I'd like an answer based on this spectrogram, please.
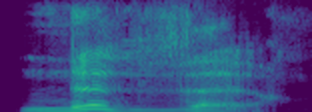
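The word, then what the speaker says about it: neuf heures: Alors ici, vous avez 9, le nombre 9, mais quand il est associé au mot heure, je dois prononcer V. 9 heures.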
